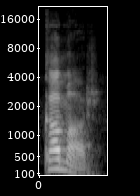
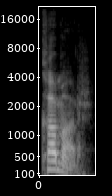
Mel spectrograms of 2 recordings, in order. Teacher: a lower back vowel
